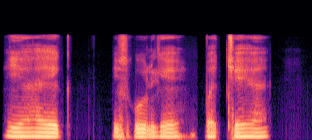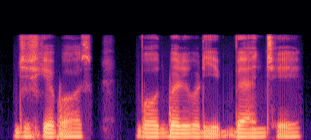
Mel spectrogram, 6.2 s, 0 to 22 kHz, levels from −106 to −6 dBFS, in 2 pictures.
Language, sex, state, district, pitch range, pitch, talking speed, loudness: Hindi, male, Uttar Pradesh, Saharanpur, 110-120 Hz, 115 Hz, 125 wpm, -19 LUFS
